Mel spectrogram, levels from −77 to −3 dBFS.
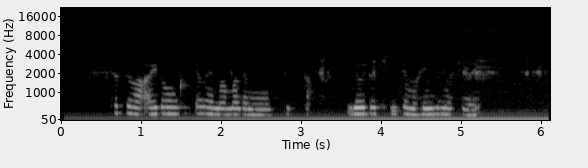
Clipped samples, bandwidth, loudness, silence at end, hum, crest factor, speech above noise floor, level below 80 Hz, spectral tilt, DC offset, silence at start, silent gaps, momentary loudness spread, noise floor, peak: under 0.1%; 11.5 kHz; -37 LUFS; 0 s; 50 Hz at -45 dBFS; 18 dB; 21 dB; -46 dBFS; -7 dB/octave; under 0.1%; 0.05 s; none; 16 LU; -57 dBFS; -20 dBFS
